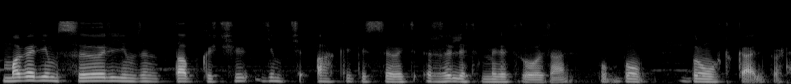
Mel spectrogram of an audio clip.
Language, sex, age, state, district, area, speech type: Kashmiri, male, 18-30, Jammu and Kashmir, Budgam, rural, spontaneous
